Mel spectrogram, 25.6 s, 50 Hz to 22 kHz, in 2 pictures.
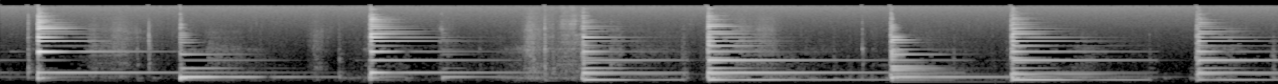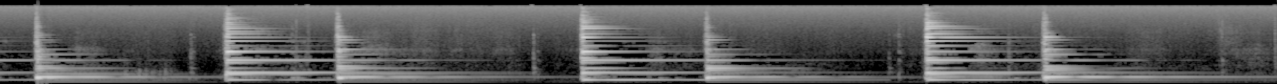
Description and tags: random noises made with a violin, Sennheiser MKH60 + MKH30, Shure FP24 preamp, Sony M-10 recorder. Decoded to mid-side stereo with free Voxengo VST plugin.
